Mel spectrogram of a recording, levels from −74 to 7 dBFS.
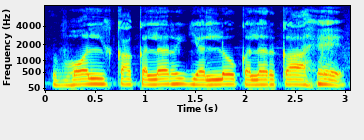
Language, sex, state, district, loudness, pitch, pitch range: Hindi, male, Madhya Pradesh, Dhar, -14 LUFS, 140 Hz, 130-145 Hz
